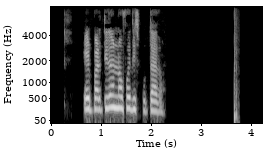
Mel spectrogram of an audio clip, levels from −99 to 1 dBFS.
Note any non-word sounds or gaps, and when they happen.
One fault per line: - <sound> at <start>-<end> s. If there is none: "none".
- thud at 3.7-3.8 s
